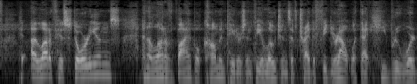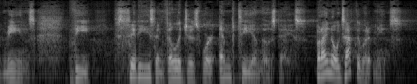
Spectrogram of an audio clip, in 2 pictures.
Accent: Las Vegas, Nevada, United States; I was born and raised in Vegas

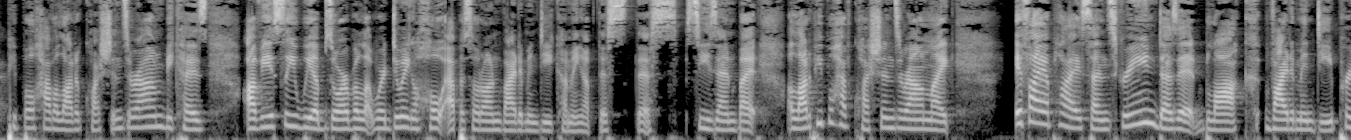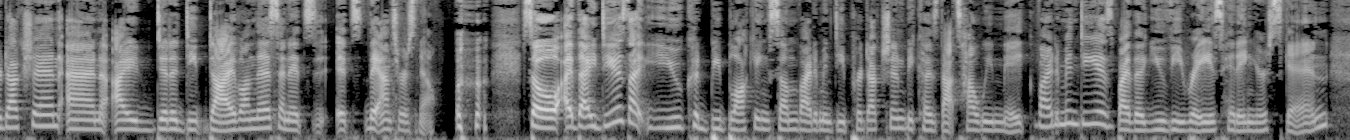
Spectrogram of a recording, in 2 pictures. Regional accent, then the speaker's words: Hawaii, United States; And even when I was like growing up in Hawaii, always around the sun, like it was never really passed on to me.

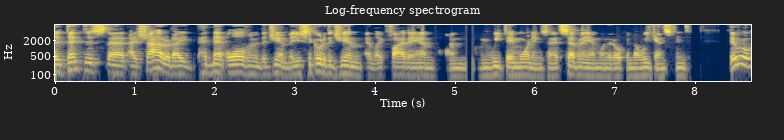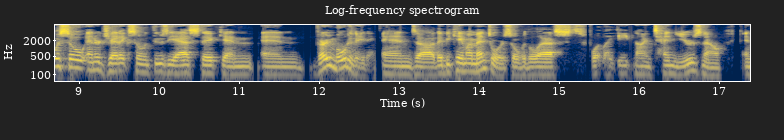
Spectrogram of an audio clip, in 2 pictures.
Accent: Smithtown, New York, United States; Where am I from? I'm from Long Island, New York. The town I grew up in is Smithtown.

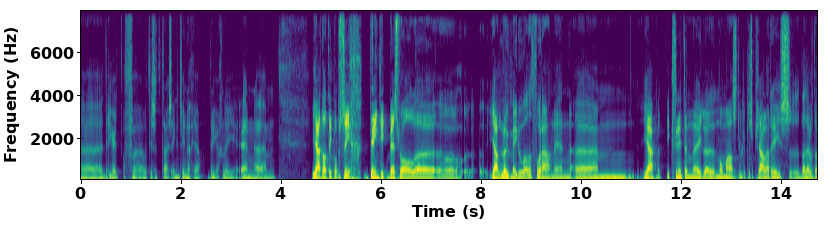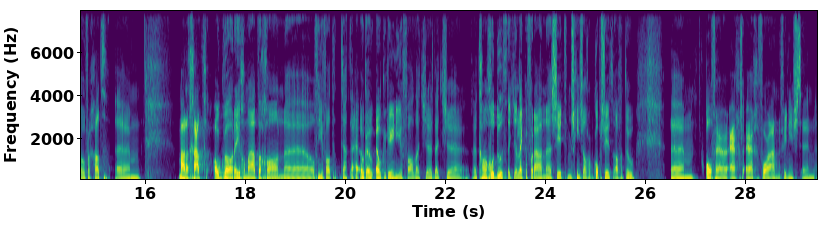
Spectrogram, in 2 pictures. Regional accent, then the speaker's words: Netherlands

